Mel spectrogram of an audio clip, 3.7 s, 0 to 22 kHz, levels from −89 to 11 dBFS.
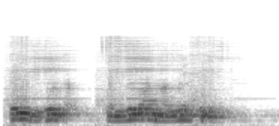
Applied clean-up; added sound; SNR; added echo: neural separator model SepFormer DNS4.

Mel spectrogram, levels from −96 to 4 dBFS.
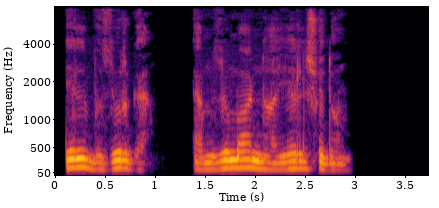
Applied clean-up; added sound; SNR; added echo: none; none; none; none.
